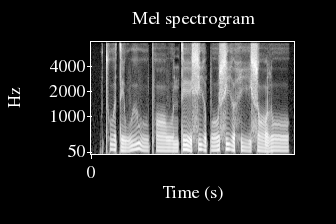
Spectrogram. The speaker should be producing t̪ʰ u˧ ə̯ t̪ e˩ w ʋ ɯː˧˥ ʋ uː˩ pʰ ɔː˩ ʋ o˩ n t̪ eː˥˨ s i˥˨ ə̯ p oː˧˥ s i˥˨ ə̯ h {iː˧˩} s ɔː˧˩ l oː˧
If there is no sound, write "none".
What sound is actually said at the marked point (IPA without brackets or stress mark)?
iː˧˩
